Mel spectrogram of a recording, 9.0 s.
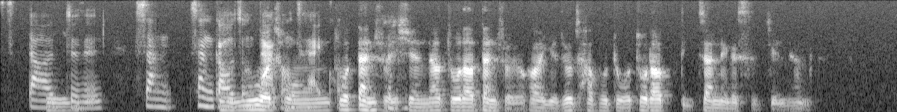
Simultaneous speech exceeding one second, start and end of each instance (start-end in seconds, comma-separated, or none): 2.2-3.5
